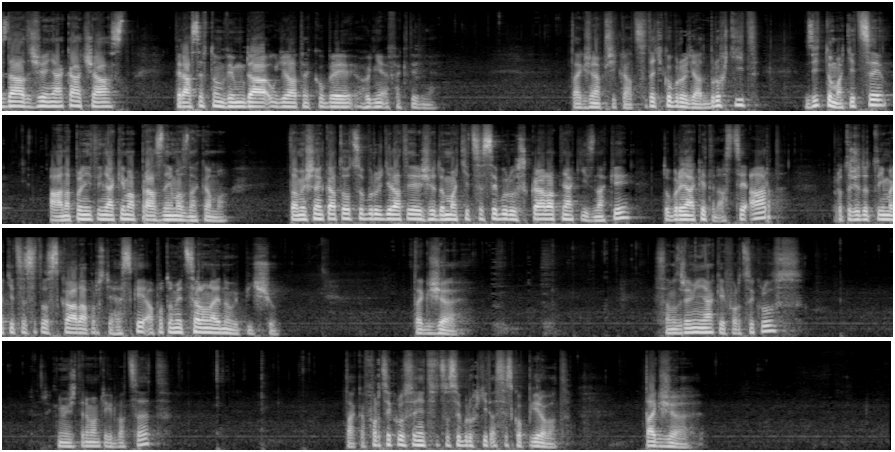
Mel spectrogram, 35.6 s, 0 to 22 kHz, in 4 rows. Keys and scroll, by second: 0.1-1.7 typing, 2.9-11.4 typing, 21.4-24.8 typing, 26.3 Escape, 26.6-30.3 typing, 29.0 Return.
